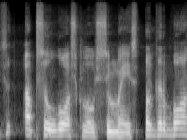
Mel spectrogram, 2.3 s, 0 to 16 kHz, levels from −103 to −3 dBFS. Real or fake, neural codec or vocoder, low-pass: fake; codec, 44.1 kHz, 2.6 kbps, SNAC; 14.4 kHz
